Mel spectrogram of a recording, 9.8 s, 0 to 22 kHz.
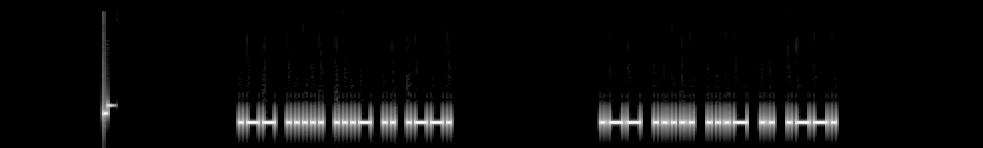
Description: Morse code, heard as a keyed tone, about 28 wpm, 700 Hz. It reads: W5VIP W5VIP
